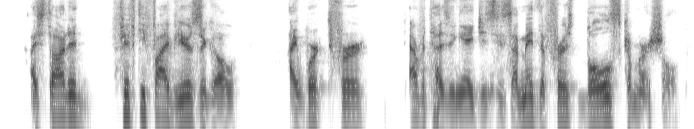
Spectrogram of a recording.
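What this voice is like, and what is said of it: Older man, New York accent. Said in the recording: “I'm an old man. I have a New York accent”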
